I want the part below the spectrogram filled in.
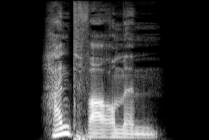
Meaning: strong dative masculine/neuter singular of handwarm
- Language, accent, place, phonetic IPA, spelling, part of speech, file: German, Germany, Berlin, [ˈhantˌvaʁməm], handwarmem, adjective, De-handwarmem.ogg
